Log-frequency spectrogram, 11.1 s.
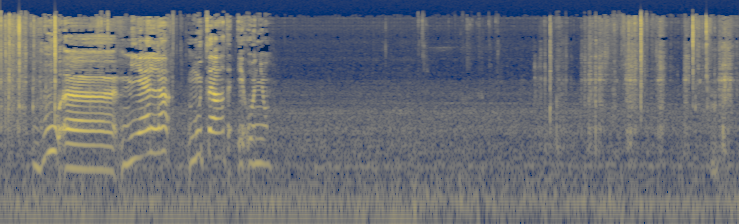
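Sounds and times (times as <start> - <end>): low rumble inside car: 0.0 - 11.0
pretzels crunching as chewed: 8.0 - 11.0.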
